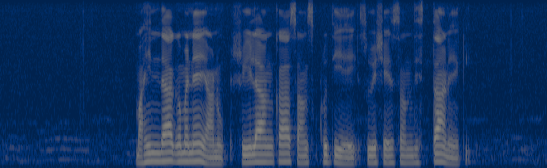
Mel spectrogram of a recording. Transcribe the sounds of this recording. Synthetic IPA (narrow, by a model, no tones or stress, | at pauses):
mɐɦind̪aːɡɐmɐneanuʃɾiːlaːŋkaːsãnskɾut̪ijesuʋiʃeːsɐnd̪ist̪aːnejeki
